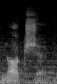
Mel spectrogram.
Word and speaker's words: Nouakchott: Nouakchott. Nouakchott.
